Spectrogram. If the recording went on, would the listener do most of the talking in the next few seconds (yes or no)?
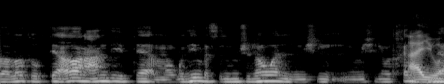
yes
